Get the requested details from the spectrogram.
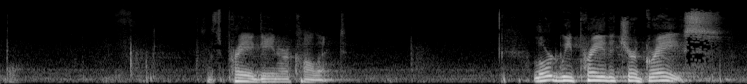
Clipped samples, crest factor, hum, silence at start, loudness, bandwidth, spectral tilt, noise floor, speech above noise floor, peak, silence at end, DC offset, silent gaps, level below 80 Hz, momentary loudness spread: under 0.1%; 18 dB; none; 0.05 s; -17 LUFS; 13.5 kHz; -7 dB/octave; -46 dBFS; 29 dB; -2 dBFS; 0 s; under 0.1%; none; -64 dBFS; 24 LU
